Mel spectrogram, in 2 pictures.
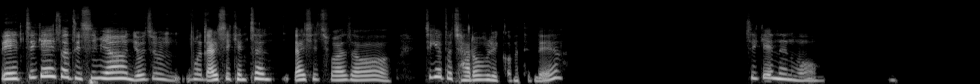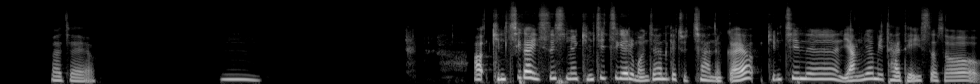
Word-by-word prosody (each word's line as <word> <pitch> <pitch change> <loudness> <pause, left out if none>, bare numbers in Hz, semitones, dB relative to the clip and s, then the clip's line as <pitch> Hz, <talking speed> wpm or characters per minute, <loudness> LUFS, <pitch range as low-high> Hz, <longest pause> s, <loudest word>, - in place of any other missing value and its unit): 네. 260 +2 +7
찌개 320 +8 +1
해서 360 -2 +3
드시면 275 -2 +4
요즘 225 0 -2
뭐 235 0 -3
날씨 220 +5 +3
괜찮 235 +1 +2 0.2
날씨 225 +3 +1
좋아서 200 -3 -1 0.3
찌개도 335 -4 0
잘 195 -4 -1
어울릴 210 -2 +2
것 165 - -14
같은데요. 170 - -4 1.9
찌개는 270 -5 0
뭐 175 -1 -6 0.7
예. 195 - -16 1.3
맞아요. 170 -5 -5 1.2
음. 230 -4 -5 2.1
아 - - +4
김치가 240 +6 +4
있으시면 260 0 -1
김치찌개를 260 +2 +1
먼저 185 +7 0
하는 250 -1 +2
게 235 - -2
좋지 185 +1 -6
않을까요? 185 - +3
김치는 245 - 0
양념이 230 +9 +1
다 200 -3 0
돼 - - -3
있어서 180 0 -3
230 Hz, 235 characters per minute, -23 LUFS, 195-260 Hz, 2.1 s, 네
